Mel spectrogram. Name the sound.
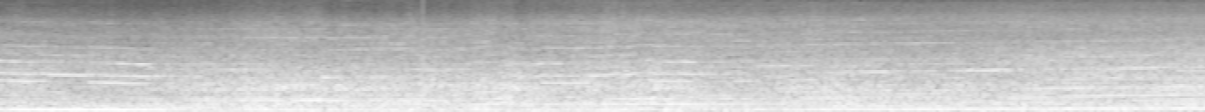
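Mercedes race car engine at Nordschleife in iRacing video game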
